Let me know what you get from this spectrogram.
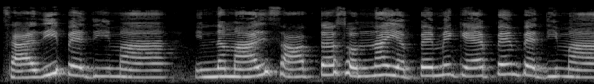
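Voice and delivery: put-on slow singsong baby talk; little child's voice. Small child promising aunt to obey, singsong baby talk. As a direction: promise it slowly in lisping toddler speech.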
